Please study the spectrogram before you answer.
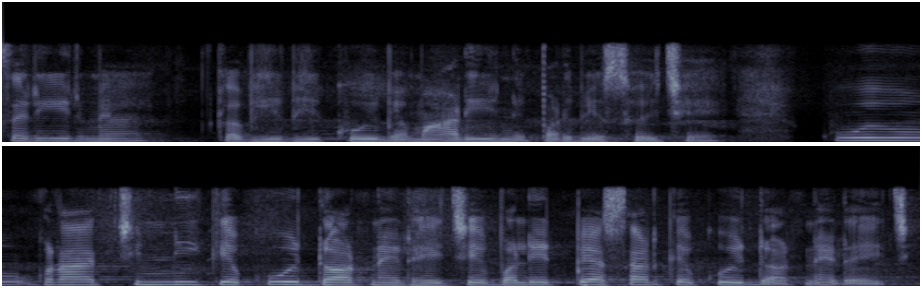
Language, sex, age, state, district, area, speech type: Maithili, female, 60+, Bihar, Madhepura, urban, spontaneous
